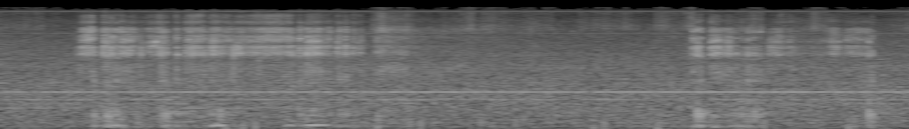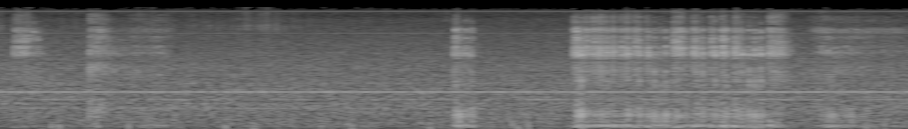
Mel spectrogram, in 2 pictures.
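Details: Buddy, an Olde English Bulldog, asleep in his cage with his head resting on a new toy. Rasping, breathy snores come in bursts about every two seconds against a faint steady indoor hum.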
